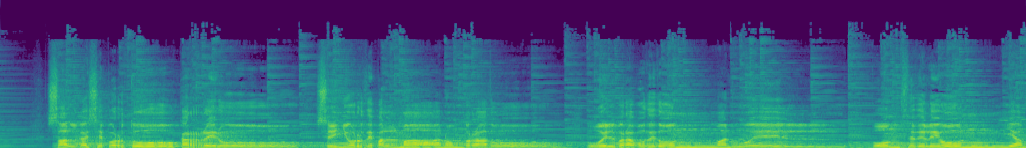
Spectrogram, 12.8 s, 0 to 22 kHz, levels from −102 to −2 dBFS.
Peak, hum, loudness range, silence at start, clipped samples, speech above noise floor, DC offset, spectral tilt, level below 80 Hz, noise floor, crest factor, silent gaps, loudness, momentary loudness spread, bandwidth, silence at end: 0 dBFS; none; 1 LU; 0 s; under 0.1%; 27 dB; under 0.1%; -5 dB/octave; -62 dBFS; -41 dBFS; 16 dB; none; -15 LUFS; 11 LU; 17 kHz; 0 s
